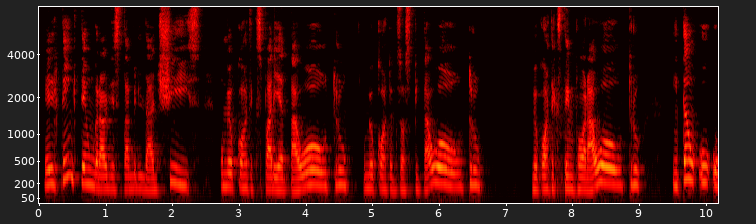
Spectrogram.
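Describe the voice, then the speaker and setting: Woman teaching a live physiology class, lowish voice, repeats terms a lot, asks rhetorical questions. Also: mellow. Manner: explanatory, repeats key terms, wanders into asides. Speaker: physiology lecturer. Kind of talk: live online lecture.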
